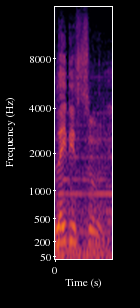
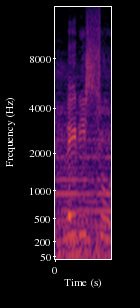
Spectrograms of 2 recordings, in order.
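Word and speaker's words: Lady Sun: Um they uh they banned the Lady Son. Is that Did I pronounce it correctly? They decided Lady soon. Lady soon. Okay. It's like coming soon.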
